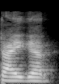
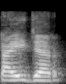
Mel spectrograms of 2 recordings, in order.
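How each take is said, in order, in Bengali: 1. মাঝের ব্যঞ্জনটি একটি শক্ত g ধ্বনি। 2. মাঝের ব্যঞ্জনটি একটি নরম j ধ্বনি। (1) "হচ্ছে টাইগার" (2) "এটা হওয়ার কথা ছিল টাইজার"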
